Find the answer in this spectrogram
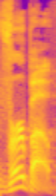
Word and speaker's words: Vrbo: especially with apps like verbo spelled VRBO which has been around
